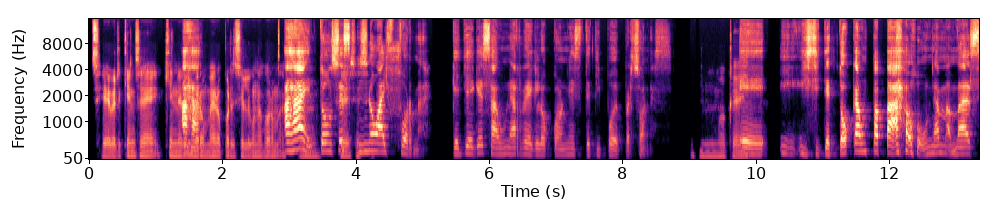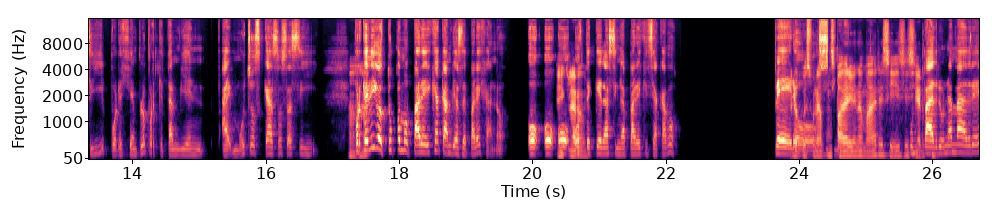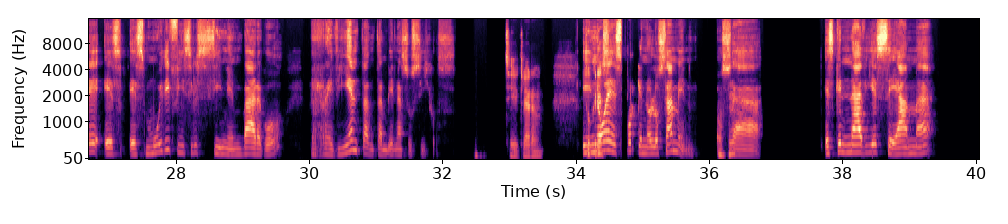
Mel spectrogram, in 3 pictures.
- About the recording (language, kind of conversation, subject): Spanish, podcast, ¿Qué papel juega la vulnerabilidad al comunicarnos con claridad?
- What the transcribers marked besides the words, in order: other background noise; giggle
